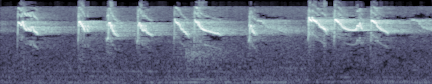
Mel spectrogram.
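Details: White-eye from the wild, recorded as training material for captive birds: separate sharp, high, downslurred squeaky notes, some paired, spaced irregularly with short pauses between them.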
